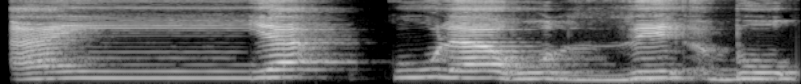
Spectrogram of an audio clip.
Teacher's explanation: زال کو حمزہ ساکن کے ساتھ ملانا ہے تو جھٹکے کے ساتھ ادا کرنا ہے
